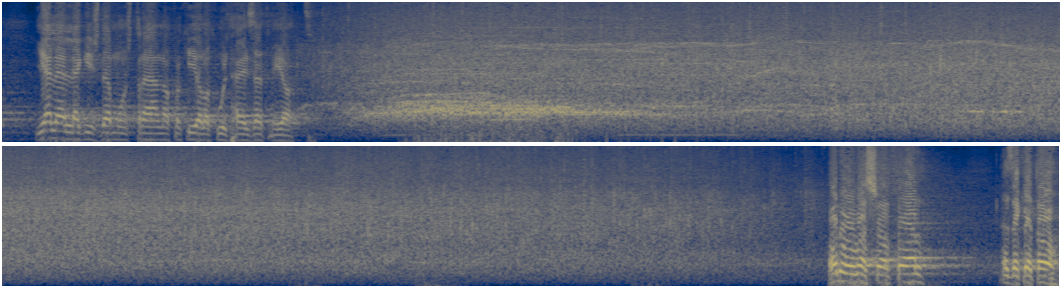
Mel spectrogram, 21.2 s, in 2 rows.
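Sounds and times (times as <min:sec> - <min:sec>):
speech: 0:00.3 - 0:03.2, 0:18.9 - 0:20.0, 0:20.6 - 0:21.1
audience applause: 0:03.1 - 0:19.4.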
